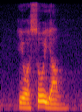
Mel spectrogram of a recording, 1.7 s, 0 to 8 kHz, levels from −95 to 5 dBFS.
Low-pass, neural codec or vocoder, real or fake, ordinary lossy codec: 7.2 kHz; none; real; none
